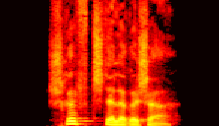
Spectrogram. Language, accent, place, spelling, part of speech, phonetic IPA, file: German, Germany, Berlin, schriftstellerischer, adjective, [ˈʃʁɪftˌʃtɛləʁɪʃɐ], De-schriftstellerischer.ogg
- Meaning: inflection of schriftstellerisch: 1. strong/mixed nominative masculine singular 2. strong genitive/dative feminine singular 3. strong genitive plural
